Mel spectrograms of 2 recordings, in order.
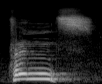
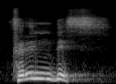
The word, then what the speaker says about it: friends: يعني مثلا أطلب من بعض طلابي أن يقرأ هذه الكلمة فيقرأها فريندس، فريند إس، هو يقرأ الإس كأنه إس، وطبعا إس الجمع لأنه فريند صديق، وفريندز أصدقاء، هو يتوقع أنه فريند ثم يضاف الإس فريندس.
